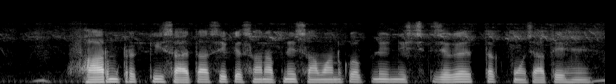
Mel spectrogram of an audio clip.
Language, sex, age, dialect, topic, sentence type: Hindi, male, 25-30, Kanauji Braj Bhasha, agriculture, statement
